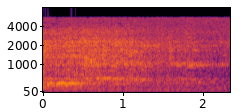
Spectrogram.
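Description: A car engine revs while driving, a loud, steady mechanical roar that fades slightly toward the end.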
